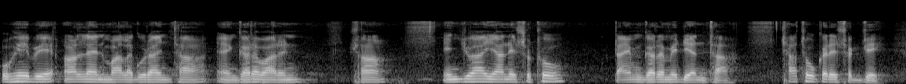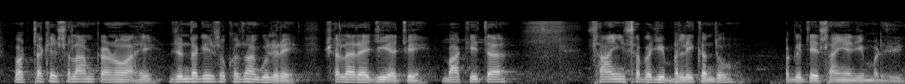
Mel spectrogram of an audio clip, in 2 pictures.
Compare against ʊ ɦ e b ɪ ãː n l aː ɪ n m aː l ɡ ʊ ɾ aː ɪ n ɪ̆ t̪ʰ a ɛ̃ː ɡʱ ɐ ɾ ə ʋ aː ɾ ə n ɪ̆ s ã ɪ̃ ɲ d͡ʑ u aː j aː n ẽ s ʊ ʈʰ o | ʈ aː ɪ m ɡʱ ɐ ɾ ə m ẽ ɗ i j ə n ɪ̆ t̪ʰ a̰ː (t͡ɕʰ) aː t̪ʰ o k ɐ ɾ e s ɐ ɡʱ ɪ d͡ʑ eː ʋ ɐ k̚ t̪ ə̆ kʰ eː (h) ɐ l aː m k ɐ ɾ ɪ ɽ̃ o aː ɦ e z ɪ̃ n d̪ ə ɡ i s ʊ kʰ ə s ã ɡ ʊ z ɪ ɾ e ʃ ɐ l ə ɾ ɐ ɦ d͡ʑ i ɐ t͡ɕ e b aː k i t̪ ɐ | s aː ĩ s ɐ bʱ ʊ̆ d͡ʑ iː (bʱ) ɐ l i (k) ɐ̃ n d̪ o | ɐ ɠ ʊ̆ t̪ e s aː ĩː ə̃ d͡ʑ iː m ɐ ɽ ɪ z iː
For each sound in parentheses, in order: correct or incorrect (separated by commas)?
correct, incorrect, correct, correct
